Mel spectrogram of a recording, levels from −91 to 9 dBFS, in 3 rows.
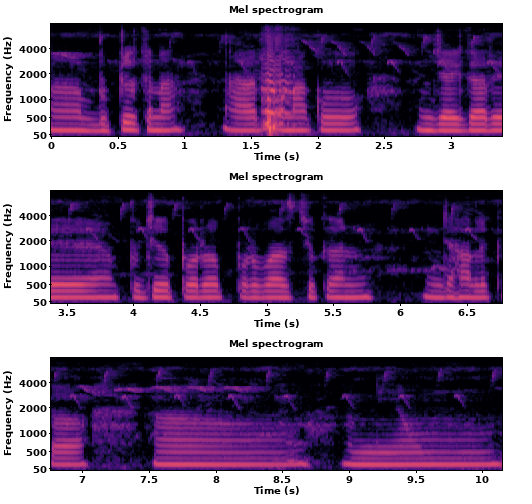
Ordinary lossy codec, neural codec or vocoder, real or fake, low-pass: none; none; real; none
